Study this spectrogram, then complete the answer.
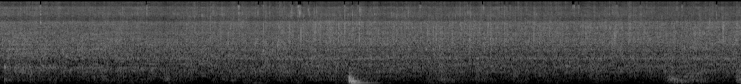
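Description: Rice with a little salt frying and being stirred in a pot over very low heat, giving a steady soft sizzle and hiss throughout, with a brief scraping stir near the middle.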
